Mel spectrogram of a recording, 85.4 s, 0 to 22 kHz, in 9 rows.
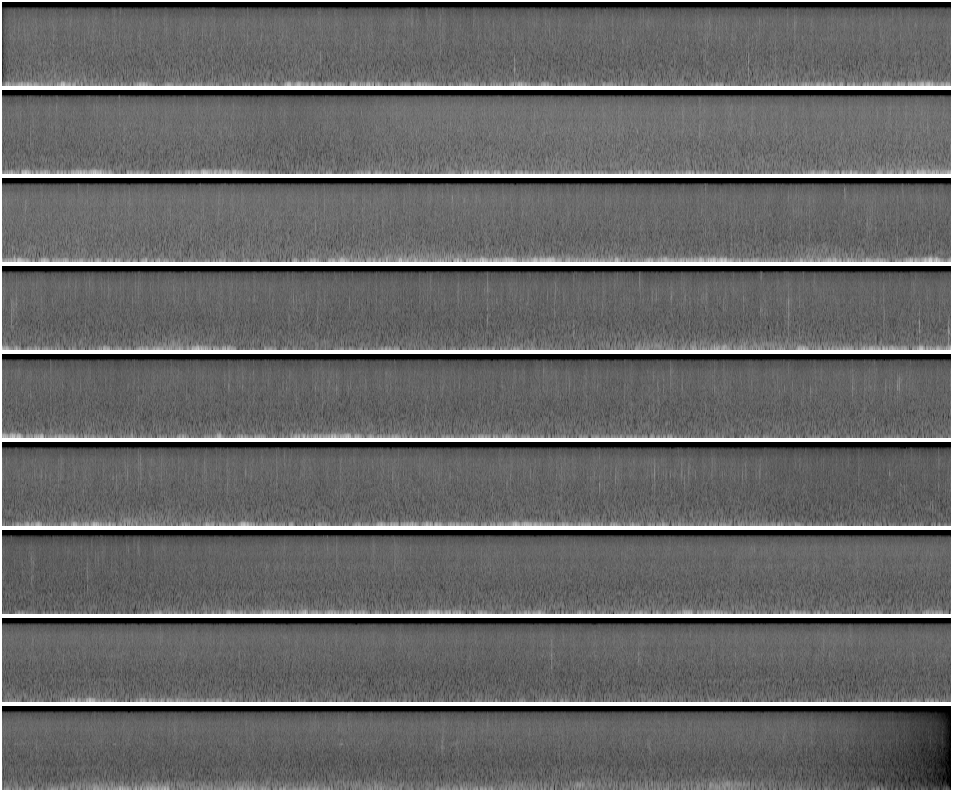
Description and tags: Heavy Rain UK Cambridge 2
Recording of really heavy rain.
Equipment used: Zoom H4 recorder, internal mics
Location: Cambridge, UK
Date: 16/07/15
